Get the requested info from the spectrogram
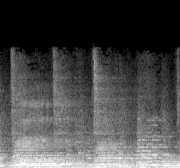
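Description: Czech brass band (dechovka) playing an instrumental passage, brass carrying the melody over a tuba bass line.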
